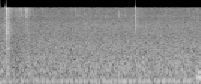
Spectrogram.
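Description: Steady hiss of heavy rain, with a short click right at the start as the automatic umbrella is shut.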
